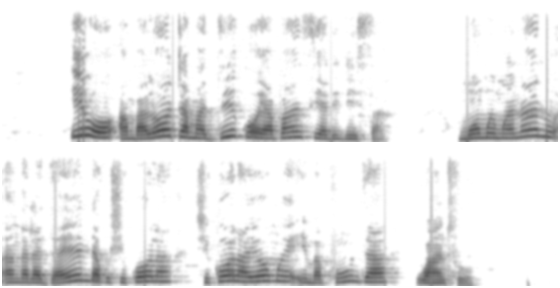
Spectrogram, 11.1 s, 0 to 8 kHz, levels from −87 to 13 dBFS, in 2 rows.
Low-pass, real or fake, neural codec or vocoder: 7.2 kHz; real; none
